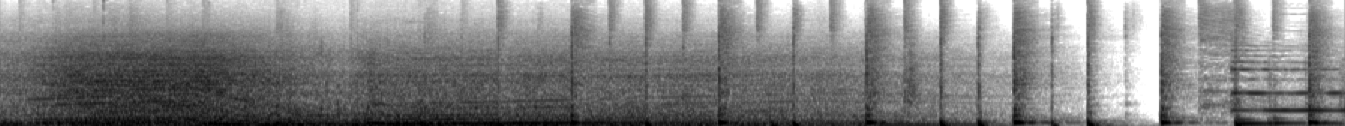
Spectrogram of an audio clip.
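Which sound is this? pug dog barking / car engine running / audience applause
car engine running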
